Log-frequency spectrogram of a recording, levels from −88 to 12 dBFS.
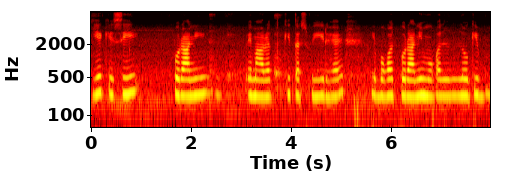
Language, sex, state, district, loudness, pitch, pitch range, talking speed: Hindi, female, Bihar, Jahanabad, -19 LUFS, 235 Hz, 230-245 Hz, 95 wpm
